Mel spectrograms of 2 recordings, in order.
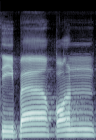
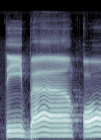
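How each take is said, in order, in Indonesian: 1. Kata ini diakhiri dengan bunyi n. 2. Kata ini diakhiri dengan vokal panjang. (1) "bukan tibaqon" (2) "qafnya dibaca panjang"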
